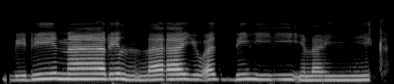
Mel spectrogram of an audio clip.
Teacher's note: Nunnya itu juga panjang ya. Huruf nunnya dua harakat.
